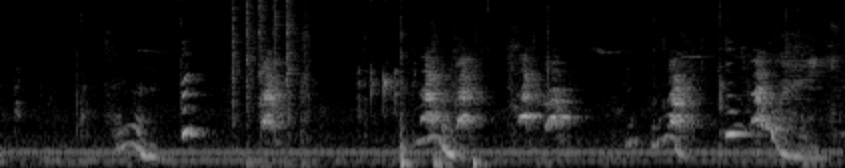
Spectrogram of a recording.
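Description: A puppy yipping and whining in short cries that slide down in pitch, four or five times, as it reaches for a food lure held above its head.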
